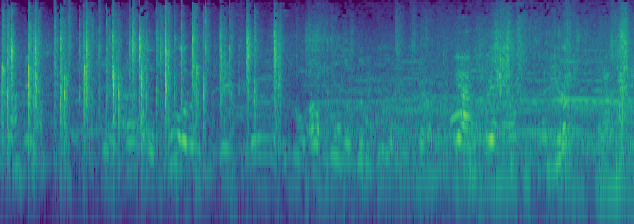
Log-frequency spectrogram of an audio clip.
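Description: A small crowd applauding, the clapping thinning out and stopping about halfway through, after which people talk among themselves.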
